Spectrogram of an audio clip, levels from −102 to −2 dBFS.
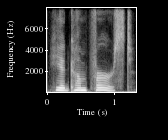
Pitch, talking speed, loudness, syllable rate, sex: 210 Hz, 180 wpm, -16 LUFS, 3.2 syllables/s, female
